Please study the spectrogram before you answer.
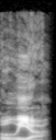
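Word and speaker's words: Olija: Yeah, apparently it's pronounced Olia.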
